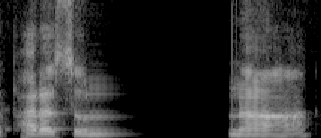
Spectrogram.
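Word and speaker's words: parasunā: Okay, I think there should be again a long A here, parasuna, and that is parasuna with axe.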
